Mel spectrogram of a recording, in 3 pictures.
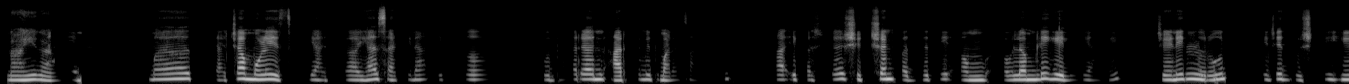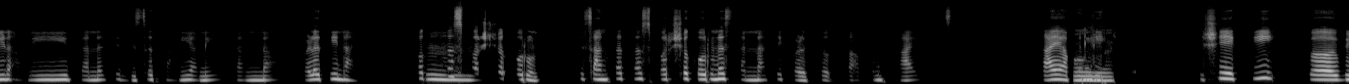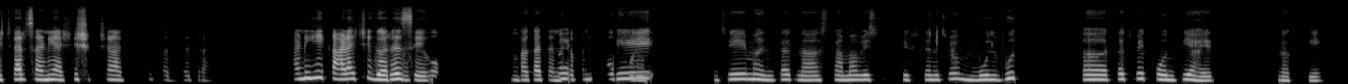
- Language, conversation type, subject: Marathi, podcast, समावेशक शिक्षण म्हणजे नेमकं काय, आणि ते प्रत्यक्षात कसं राबवायचं?
- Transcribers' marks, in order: distorted speech; static; tapping; unintelligible speech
